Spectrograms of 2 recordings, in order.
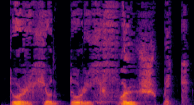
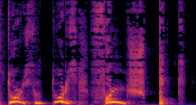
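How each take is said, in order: First: Mild mock quote. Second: High, loud sneer on durch und durch; gossipy sneer. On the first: A narrator's reading. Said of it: "wie sagte die Dickgeselchte". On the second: Acted. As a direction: drawl the durch und durch mockingly. Gossip quoted, later echoed. (hohes, spöttisches durch und durch)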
